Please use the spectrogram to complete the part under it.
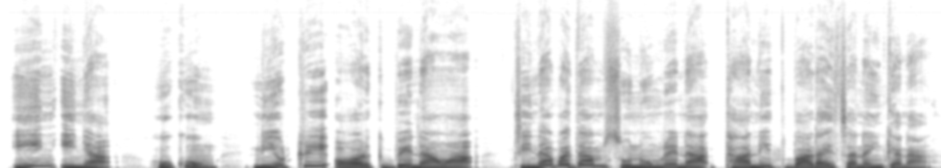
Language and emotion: Santali, neutral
